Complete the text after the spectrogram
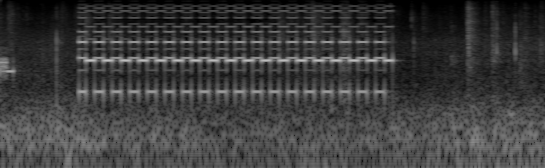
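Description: A weather radio blares a rapid burst of harsh electronic beeps.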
